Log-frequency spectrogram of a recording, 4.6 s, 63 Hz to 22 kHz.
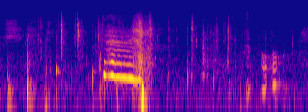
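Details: Adult dog Jersey Girl meets a 5-week-old puppy; one loud drawn-out whine slides gently downward for about half a second, surrounded by clicks, pattering and soft Swedish voices.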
